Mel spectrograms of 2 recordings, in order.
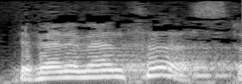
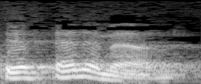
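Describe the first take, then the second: First: "thirst" set out with a high, falling tune; stress on thirst. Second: "any" lifted higher in "If any man"; stress on any. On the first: Preacher shows an appeal to immemorial need, stressing "thirst". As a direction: raise the phrase and land firmly on "thirst". Stresses next point in same verse. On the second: Preacher shows the appeal to every man, stressing "any". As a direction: lean on "any" to take in everybody. Stresses words of verse being expounded. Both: Shown as a demonstration.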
